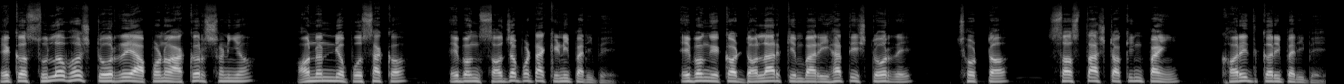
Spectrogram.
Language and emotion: Odia, neutral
